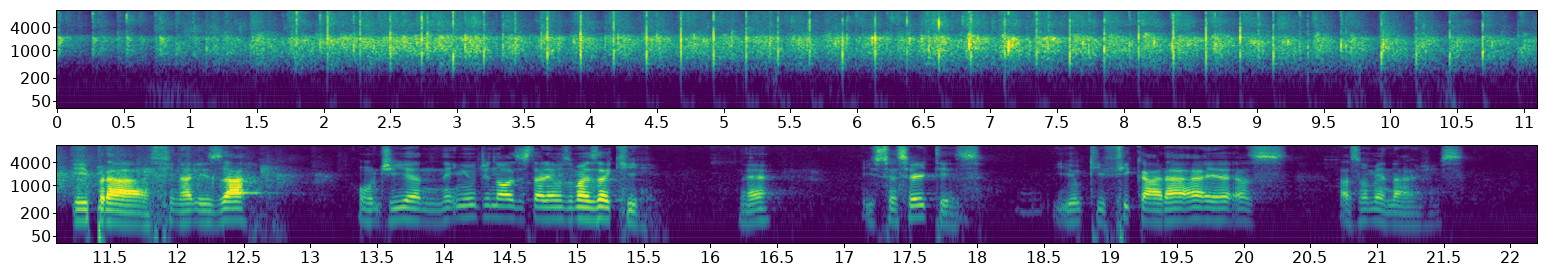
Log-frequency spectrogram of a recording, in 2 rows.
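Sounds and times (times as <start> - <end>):
large standing audience applause: 0.0 - 12.9
speech: 11.2 - 12.7, 13.4 - 15.6, 16.2 - 21.7.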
